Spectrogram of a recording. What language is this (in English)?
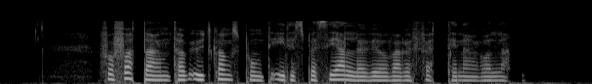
Norwegian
